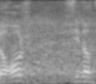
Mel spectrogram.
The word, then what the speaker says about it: Finanse: J'ai annoncé ce matin un nouveau service bancaire qui s'appelle Orange Finanse. C'est comme ça qu'on prononce en polonais.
